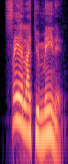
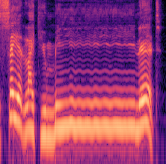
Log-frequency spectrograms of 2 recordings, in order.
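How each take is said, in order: First: Said in the usual way. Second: MEAN held very long on one note. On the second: Shown as a demonstration. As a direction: stretch "mean" right out before "it". Stretches mean, then repeats it normally.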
